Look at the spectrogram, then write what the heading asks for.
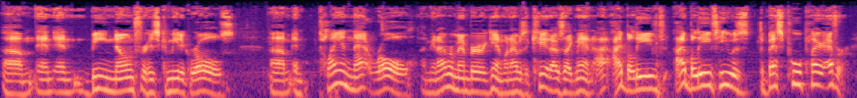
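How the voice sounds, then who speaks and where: Male podcast listener, voice a little high, chatting casually and keenly about classic TV, circling back and pausing often. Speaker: listener sending audio feedback to a podcast. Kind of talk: casual spoken commentary on classic TV.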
